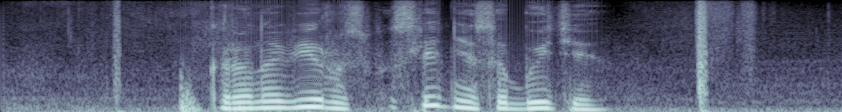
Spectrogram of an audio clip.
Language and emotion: Russian, sad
